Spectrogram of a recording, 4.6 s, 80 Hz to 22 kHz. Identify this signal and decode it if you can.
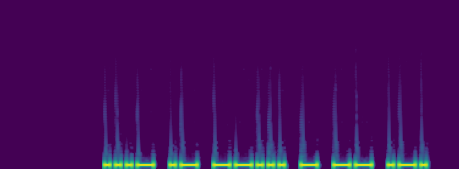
Morse code, heard as a keyed tone, about 22 wpm, 700 Hz. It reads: VA7TMR
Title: DXCC-100 Call Signs - 6 Characters - Repeated 3x - 22wpm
